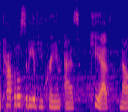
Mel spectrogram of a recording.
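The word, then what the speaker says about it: Kyiv: Well, Kiev is actually the Russian pronunciation of the name of the Ukrainian capital city, while Kiev is the Ukrainian pronunciation.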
